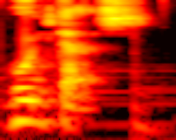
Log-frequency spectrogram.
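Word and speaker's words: juntas: them being described as military Hunters you know spelled with a J military hunters and the word Hunter you know is Spanish right and it's what is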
